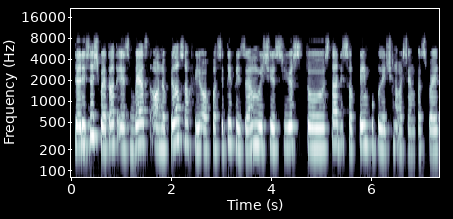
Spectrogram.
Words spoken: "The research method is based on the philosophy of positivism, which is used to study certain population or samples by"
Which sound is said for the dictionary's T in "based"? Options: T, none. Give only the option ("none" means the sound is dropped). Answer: T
